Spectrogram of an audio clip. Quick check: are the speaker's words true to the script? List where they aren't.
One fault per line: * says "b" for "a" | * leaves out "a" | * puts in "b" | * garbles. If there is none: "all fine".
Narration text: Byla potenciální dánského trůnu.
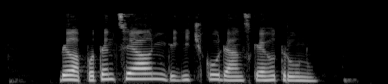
* puts in "dědičkou"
